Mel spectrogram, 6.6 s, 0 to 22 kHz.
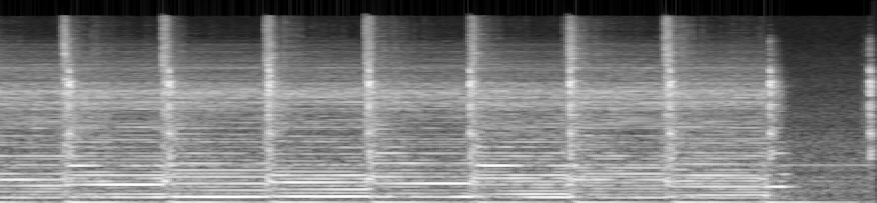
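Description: Electric guitar playing a chord drill of three-note power chords that climb by semitones from A5 to C#5 and step back down, one chord per metronome click. The metronome clicks about every three quarters of a second (80 beats a minute), and the playing stops just before the end.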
